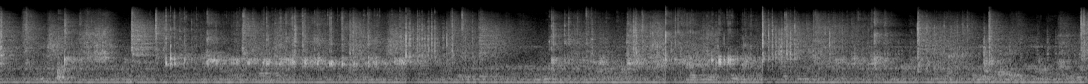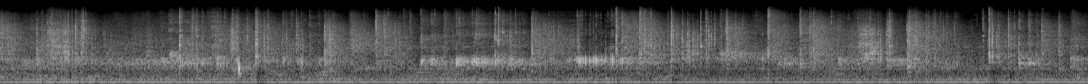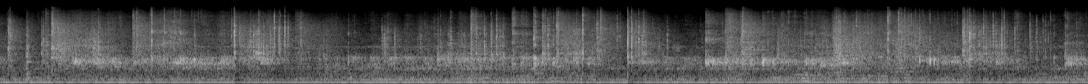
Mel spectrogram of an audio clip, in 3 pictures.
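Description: Checkers clacking and sliding on a wooden backgammon board in quick, irregular clusters of clicks as moves are played, with dice rolled onto the board, during fast play of long backgammon (nardy).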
